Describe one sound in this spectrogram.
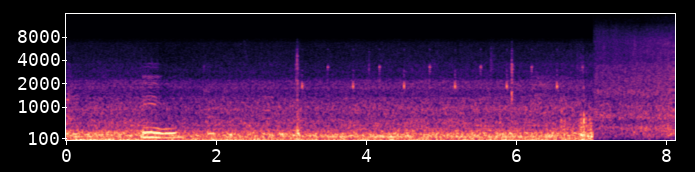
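A car engine rumbles from inside a moving car.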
